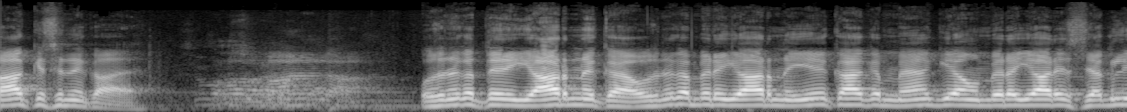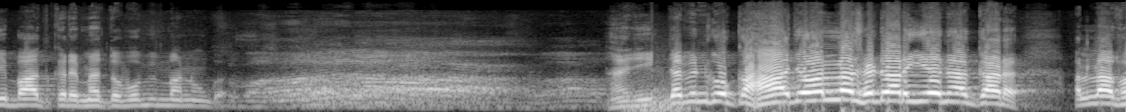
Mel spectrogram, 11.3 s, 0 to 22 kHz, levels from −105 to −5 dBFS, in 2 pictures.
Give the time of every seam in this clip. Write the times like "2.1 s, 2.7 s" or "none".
8.9 s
